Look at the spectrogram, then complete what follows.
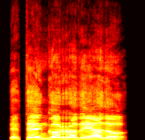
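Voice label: taunts, Spanish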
